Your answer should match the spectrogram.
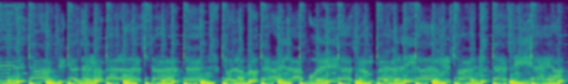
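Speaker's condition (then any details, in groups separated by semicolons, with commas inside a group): No condition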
